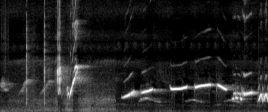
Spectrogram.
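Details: White-rumped shama with a fighting-style song full of variation: sharp clicks and a rising chirp, then a long, smoothly wavering whistle and buzzy closing notes.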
